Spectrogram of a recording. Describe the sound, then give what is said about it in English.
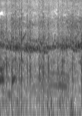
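Fireworks going off inside a closed car trunk, a fast, dense stream of sharp crackling pops and bangs that keeps going steadily without a pause, fairly loud. “But the fireworks are still happening inside the trunk.”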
